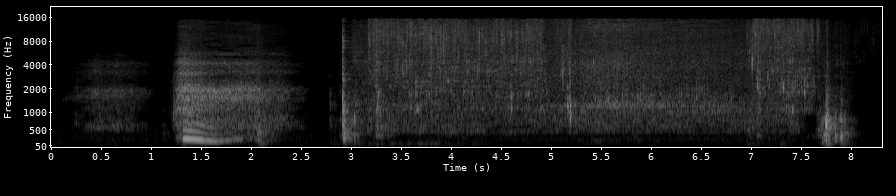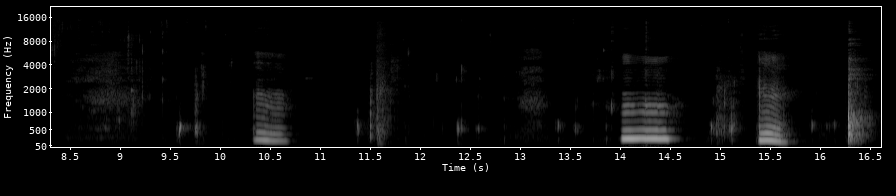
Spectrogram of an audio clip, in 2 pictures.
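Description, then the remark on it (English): Water pours steadily into a glass for several seconds at a friend's home, followed by quiet gulping sounds and a few breathy sighs and gasps, as someone drinks thirstily. “Yeah, I could use a glass of water.”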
